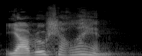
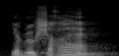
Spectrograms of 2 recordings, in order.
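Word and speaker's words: Yerushalem (ירושלים): The word for Jerusalem, and I'm going to butcher this one a little bit, Yerushalem. Yerushalem. And it's the same ending. It's a plural ending.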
